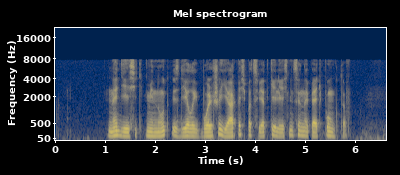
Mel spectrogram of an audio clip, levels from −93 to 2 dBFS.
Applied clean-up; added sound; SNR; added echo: none; none; none; none.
